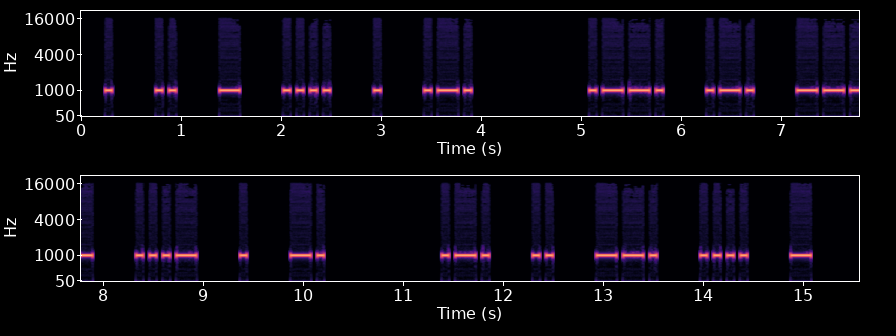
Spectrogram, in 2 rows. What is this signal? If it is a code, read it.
Morse code, heard as a keyed tone, about 18 wpm, spaced as for 12 wpm, 1000 Hz. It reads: EITHER PROVEN RIGHT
